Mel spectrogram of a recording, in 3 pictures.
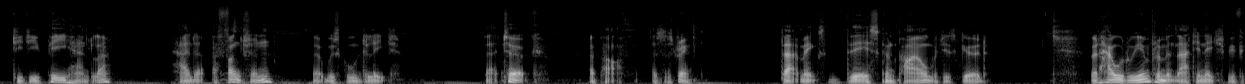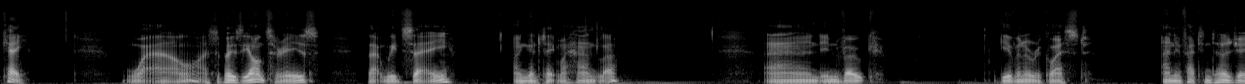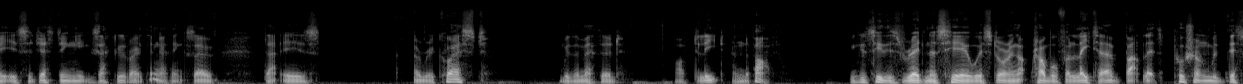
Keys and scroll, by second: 6.9 Tab, 21.4 Return, 27.0 Tab, 29.8 alt+Return, 31.4 alt+Return.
